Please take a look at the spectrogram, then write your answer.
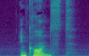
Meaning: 1. an art (a liberal art, to make artworks) 2. an art, a science, a trick, knowledge (something to learn and know) 3. an art, an invention, an engine, a machinery, a pump (something artificial)
- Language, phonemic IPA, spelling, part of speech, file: Swedish, /kɔnːst/, konst, noun, Sv-konst.ogg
